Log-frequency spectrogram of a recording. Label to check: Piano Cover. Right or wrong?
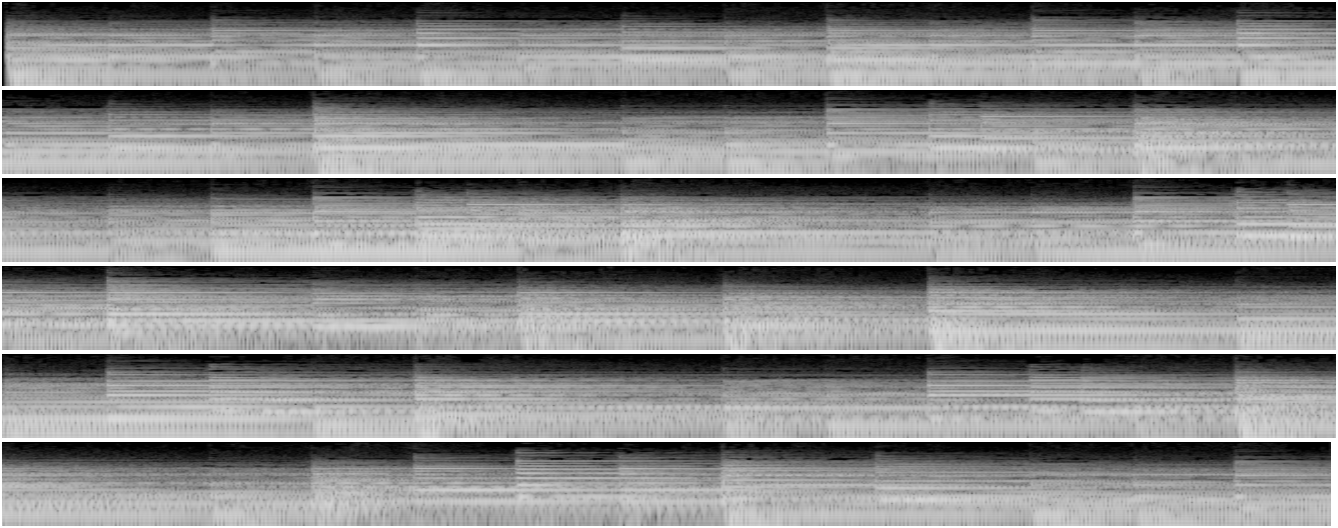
Right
